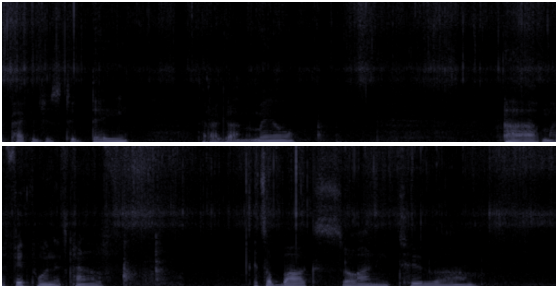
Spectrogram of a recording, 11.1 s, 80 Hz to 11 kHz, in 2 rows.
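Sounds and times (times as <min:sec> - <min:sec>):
faint high hiss: 0:00.0 - 0:11.0
light crackles and ticks: 0:00.0 - 0:11.0.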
